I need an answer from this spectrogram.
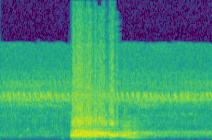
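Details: Baboons barking at a lion as it strolls down the Olifants River in the African bush: one sharp, loud, harsh bark lasting about half a second over a steady high insect hum.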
